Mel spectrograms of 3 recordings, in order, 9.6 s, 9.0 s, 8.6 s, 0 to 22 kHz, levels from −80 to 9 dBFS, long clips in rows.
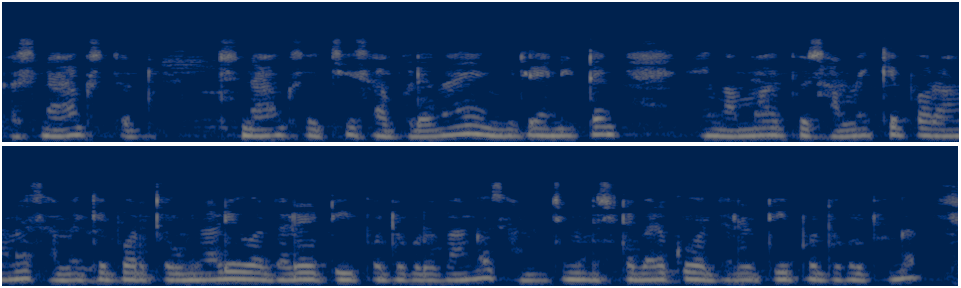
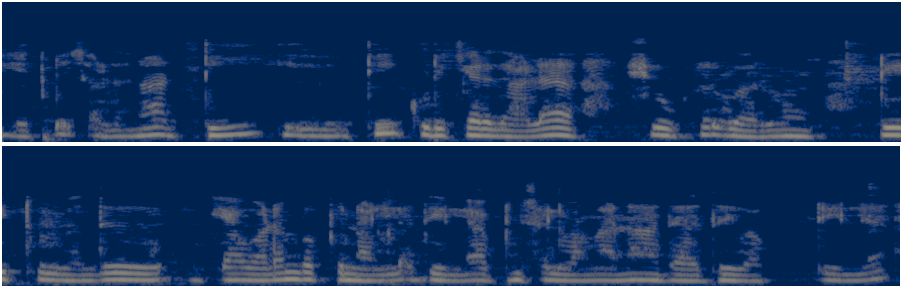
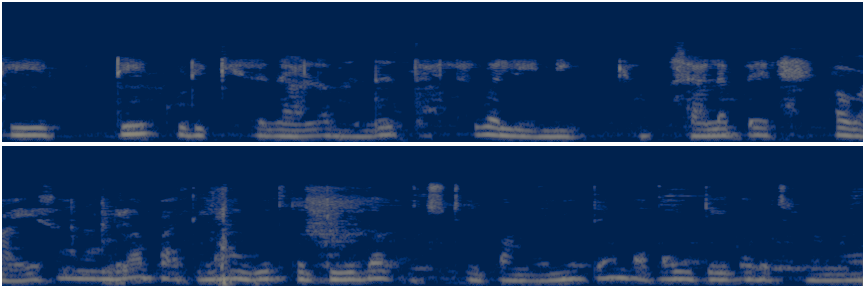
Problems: low volume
